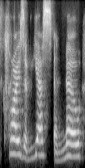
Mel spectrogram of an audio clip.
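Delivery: ordinary delivery, nothing marked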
